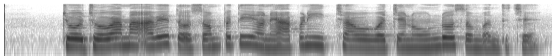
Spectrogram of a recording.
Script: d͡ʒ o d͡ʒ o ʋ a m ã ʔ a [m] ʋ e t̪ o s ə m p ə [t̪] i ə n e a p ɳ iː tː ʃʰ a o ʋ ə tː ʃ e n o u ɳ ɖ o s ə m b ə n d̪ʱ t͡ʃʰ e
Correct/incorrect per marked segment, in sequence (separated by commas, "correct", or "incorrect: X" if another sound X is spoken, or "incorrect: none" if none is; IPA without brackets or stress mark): incorrect: none, correct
